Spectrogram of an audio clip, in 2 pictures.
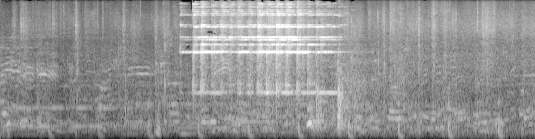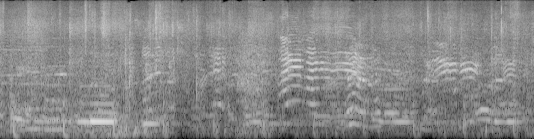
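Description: A show-jumping start bell rings steadily for about a second and a half, about two seconds in, signalling the rider to begin her round. Spectators' voices and background music run underneath.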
